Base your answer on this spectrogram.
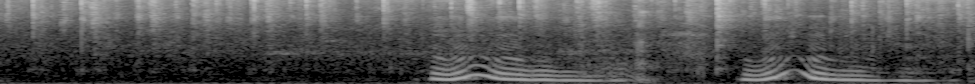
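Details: Two Chihuahuas meeting for the first time: two drawn-out, whining yelps a second or so apart, each rising sharply then sliding down into a lower held tone, over a quiet indoor background.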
